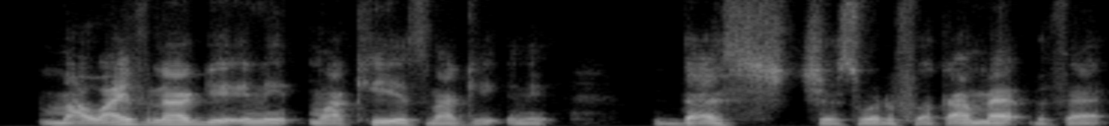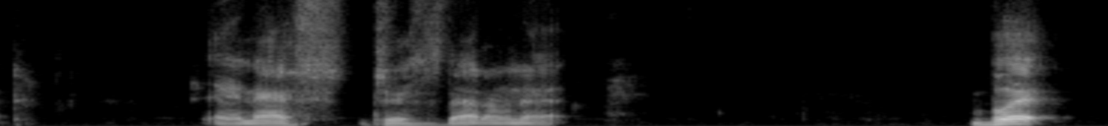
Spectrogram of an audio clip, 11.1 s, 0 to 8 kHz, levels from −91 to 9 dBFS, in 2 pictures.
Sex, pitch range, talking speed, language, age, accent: male, 120-185 Hz, 140 wpm, English, 30-49, American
